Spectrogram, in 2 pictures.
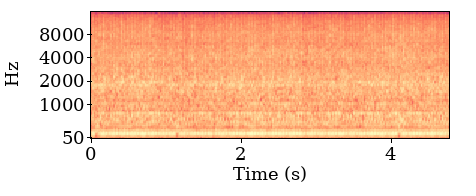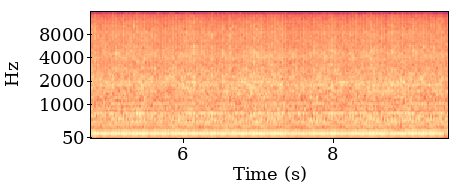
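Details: Tecumseh generator, believed 4000 W with 8 hp engine, long stored, after new feet were fitted: steady, even drone with a constant hum and no knocks or misses at governed speed; runs well and starts easier now.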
